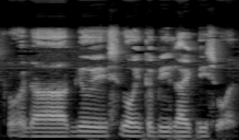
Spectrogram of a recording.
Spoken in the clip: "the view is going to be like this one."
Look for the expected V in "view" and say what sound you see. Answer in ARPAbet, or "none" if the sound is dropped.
B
